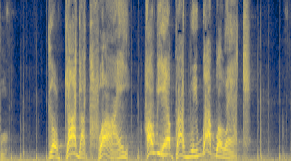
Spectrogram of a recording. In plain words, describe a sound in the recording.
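A shrill, squawking cartoon voice speaks with animation.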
